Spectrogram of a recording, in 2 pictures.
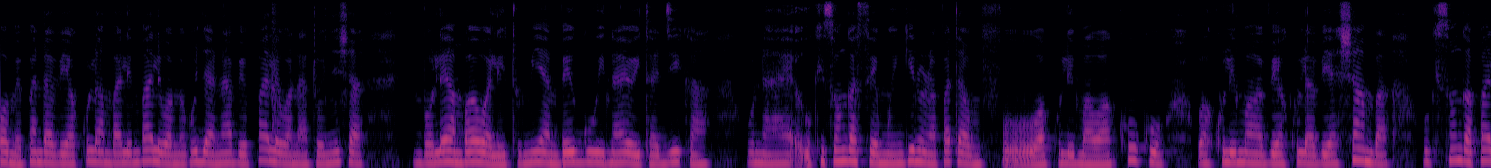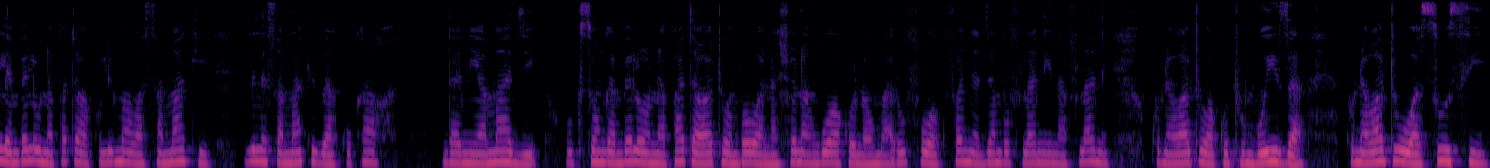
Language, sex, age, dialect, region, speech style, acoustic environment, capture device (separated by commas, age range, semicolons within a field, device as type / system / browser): Swahili, female, 25-34, Kenya - Nairobi Sheng-influenced, Kenya, relaxed, nature, mobile / Linux / Chrome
